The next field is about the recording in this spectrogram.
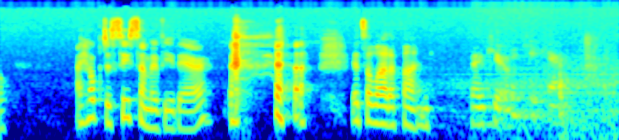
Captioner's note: chuckles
